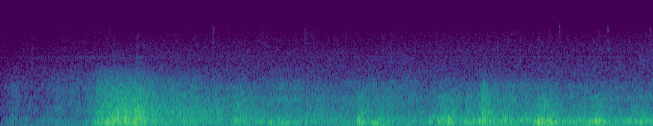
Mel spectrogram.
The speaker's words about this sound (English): Lightning. Thunder.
